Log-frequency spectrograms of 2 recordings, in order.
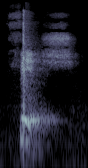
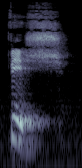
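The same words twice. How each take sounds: First: "fish" said softly as one beat with a clap; clapped word. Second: Said in the usual way. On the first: Shown as a demonstration. Teacher clapping the syllable of fish for students. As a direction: breathe "fish" out on a single clap. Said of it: "I'm gonna clap my hands when I say the word". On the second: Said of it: "I'm gonna say the word".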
